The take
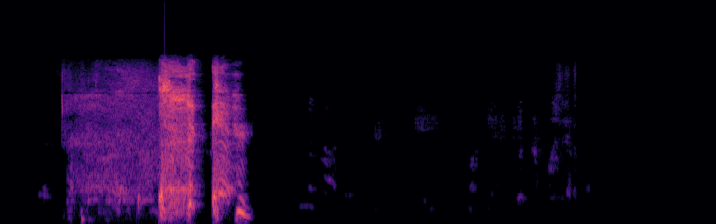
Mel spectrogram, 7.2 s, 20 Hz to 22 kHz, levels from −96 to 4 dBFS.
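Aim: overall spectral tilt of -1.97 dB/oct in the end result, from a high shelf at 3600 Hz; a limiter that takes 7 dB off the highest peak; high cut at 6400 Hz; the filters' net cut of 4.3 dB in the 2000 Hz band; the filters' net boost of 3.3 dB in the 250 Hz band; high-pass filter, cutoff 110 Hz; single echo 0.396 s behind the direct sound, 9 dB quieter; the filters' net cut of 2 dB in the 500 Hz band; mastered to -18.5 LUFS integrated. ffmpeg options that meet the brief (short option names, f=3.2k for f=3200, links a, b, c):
-af "highpass=110,lowpass=6.4k,equalizer=f=250:t=o:g=5,equalizer=f=500:t=o:g=-3.5,equalizer=f=2k:t=o:g=-7.5,highshelf=f=3.6k:g=6,alimiter=limit=-22dB:level=0:latency=1,aecho=1:1:396:0.355,volume=14dB"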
